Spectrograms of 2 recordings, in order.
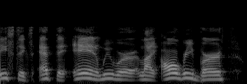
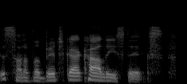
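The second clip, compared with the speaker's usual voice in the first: put-on very calm, soft, unbothered delivery; 5 semitones lower, 8 dB quieter than usual. Retelling what another player said in a game: imitating a very calm voice. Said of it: "with the calmest voice was just like".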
